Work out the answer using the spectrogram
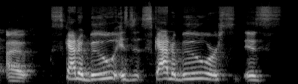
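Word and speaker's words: Skattebo: who I default to at all times for pronunciations. Scataboo. He does have it. It's in the background. So Scataboo B. Thanks Dane Cam. Scataboo is on team roads.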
